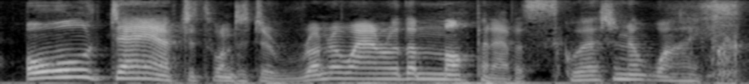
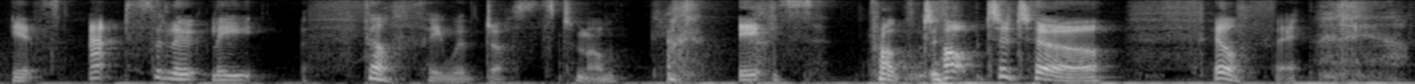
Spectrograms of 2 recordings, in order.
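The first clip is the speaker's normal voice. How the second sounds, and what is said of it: Camp voice imitating another person. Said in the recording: “your impression of young me ... Camp Young Jordan”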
